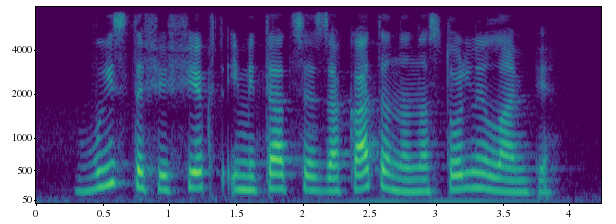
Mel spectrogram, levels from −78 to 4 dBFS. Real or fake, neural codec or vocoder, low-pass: real; none; 7.2 kHz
